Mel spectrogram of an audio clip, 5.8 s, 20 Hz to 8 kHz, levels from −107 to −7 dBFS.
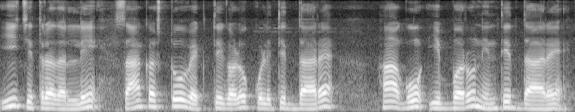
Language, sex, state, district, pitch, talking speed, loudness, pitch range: Kannada, male, Karnataka, Bangalore, 135 Hz, 85 wpm, -14 LUFS, 125-160 Hz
